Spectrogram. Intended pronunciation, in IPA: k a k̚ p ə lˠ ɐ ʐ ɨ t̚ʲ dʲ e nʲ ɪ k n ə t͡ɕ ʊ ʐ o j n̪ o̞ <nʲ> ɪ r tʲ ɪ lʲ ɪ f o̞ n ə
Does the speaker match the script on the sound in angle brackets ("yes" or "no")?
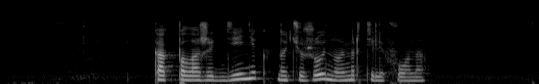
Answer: no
